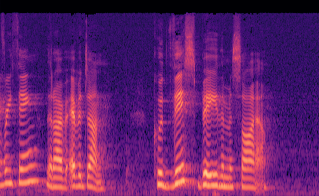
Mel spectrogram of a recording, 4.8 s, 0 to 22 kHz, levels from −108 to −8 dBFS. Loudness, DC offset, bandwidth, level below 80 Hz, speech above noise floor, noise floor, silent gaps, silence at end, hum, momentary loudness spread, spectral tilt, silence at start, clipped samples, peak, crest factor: -29 LUFS; under 0.1%; 17 kHz; -64 dBFS; 34 dB; -63 dBFS; none; 0.75 s; none; 10 LU; -4 dB/octave; 0 s; under 0.1%; -12 dBFS; 18 dB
